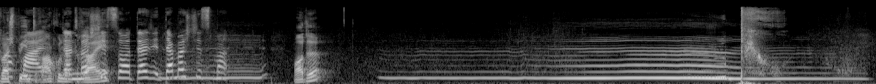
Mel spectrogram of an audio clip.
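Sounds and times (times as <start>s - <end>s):
speech: 0.0s - 3.9s
voice imitating a mosquito: 0.7s - 2.8s, 3.8s - 8.7s
sharp slap: 7.4s - 7.8s.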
